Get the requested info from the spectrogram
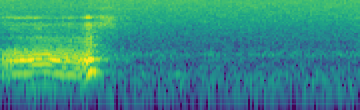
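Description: A woman's short, low, creaky hum lasting about half a second, followed by quiet room tone.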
